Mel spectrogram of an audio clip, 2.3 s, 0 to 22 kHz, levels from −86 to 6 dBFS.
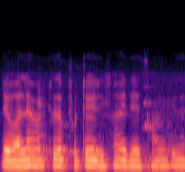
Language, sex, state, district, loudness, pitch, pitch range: Hindi, male, Madhya Pradesh, Umaria, -18 LUFS, 110 Hz, 105-110 Hz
